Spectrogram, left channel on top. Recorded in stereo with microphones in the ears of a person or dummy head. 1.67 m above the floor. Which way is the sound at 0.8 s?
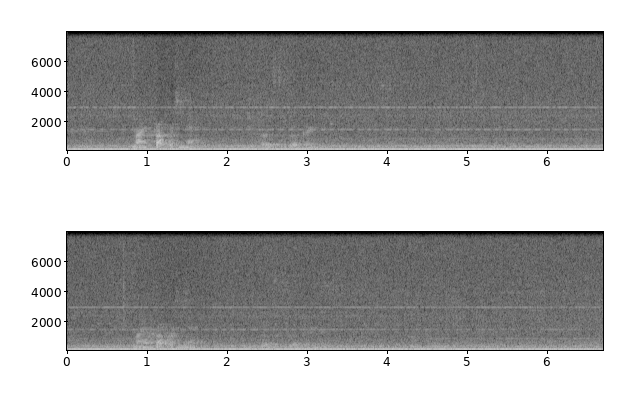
55° left (ahead or behind).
